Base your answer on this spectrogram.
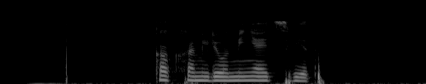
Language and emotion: Russian, neutral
